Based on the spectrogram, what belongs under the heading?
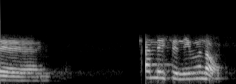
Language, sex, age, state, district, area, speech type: Bodo, female, 45-60, Assam, Kokrajhar, rural, conversation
